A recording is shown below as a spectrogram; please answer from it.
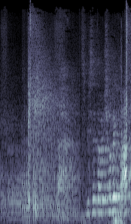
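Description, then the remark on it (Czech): A small whip lashes a spinning top to keep it spinning, in two sharp, snapping cracks, one early and one near the end, with a person's voice murmuring between them. It is a traditional game shown at an exhibition in the South Bohemian Museum. “Teď se mi roztočila do toho základního pohybu a teďka ji musím udržovat v tomto činí, takže začnu práskat bičíkem teďka.”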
